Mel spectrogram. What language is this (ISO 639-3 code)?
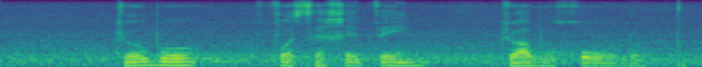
tsn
